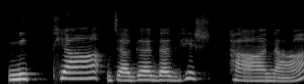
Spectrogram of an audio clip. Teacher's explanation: इन मिथ्या थ is अ महाप्राण अक्षरा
